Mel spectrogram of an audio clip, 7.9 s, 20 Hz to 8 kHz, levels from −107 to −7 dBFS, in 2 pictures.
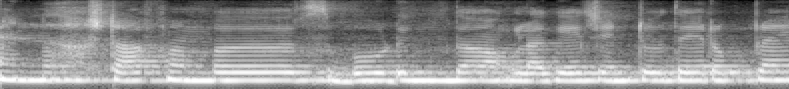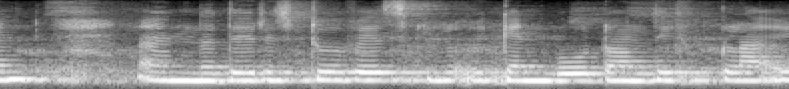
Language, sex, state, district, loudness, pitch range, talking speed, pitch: English, female, Chandigarh, Chandigarh, -13 LUFS, 220-230 Hz, 150 wpm, 225 Hz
